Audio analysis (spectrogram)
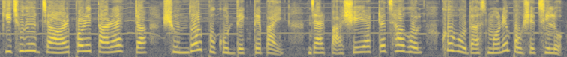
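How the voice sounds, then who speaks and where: A woman's voice: high voice, unhurried. A woman narrator reading a scripted fairy-tale cartoon story. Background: music.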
